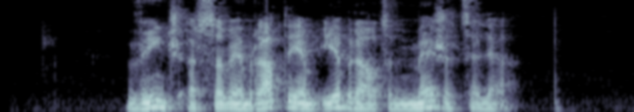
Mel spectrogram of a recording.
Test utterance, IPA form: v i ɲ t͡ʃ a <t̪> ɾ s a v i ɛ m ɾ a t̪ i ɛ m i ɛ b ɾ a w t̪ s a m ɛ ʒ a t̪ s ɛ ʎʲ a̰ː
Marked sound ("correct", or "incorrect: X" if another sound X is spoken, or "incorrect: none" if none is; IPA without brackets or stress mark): incorrect: none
